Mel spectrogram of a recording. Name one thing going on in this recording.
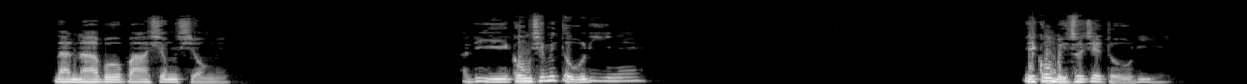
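An elderly man speaks calmly and warmly into a microphone, pausing between phrases.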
